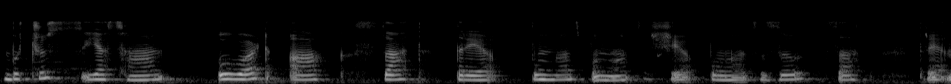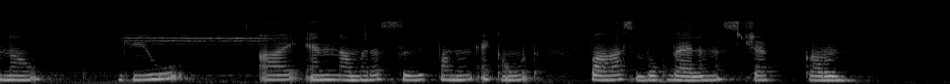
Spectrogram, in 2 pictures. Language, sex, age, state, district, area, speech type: Kashmiri, female, 30-45, Jammu and Kashmir, Shopian, rural, read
